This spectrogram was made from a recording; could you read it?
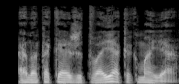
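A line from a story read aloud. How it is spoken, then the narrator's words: Snorting. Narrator (Russian): фыркнула Няша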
